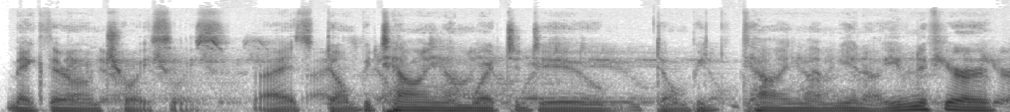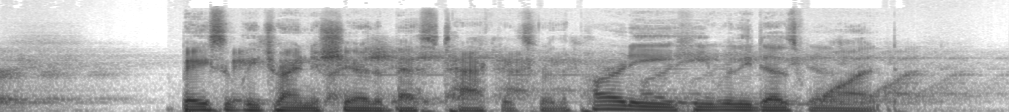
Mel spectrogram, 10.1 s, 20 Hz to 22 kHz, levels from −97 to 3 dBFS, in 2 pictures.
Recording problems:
echo of what is said; noticeable; throughout; 230 ms later, 10 dB below the speech

